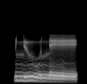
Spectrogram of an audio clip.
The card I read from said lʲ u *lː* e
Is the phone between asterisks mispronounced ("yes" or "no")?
yes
